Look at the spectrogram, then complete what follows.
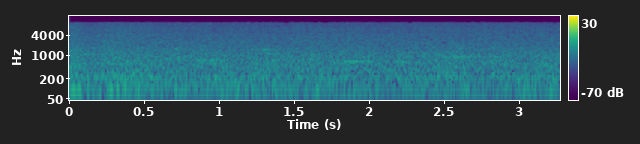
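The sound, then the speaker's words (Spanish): Floodwater pours into a New York City subway station on the east coast of the United States with a loud, steady roar of rushing water, a dense, unbroken hiss that stays constant throughout, with no voices. “son impresionantes las imágenes que nos llegan desde la costa este de Estados Unidos con esta fuerza de entrada del agua en el metro de Nueva York.”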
